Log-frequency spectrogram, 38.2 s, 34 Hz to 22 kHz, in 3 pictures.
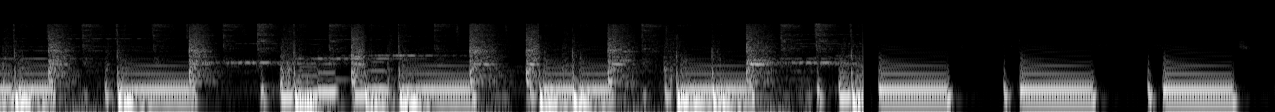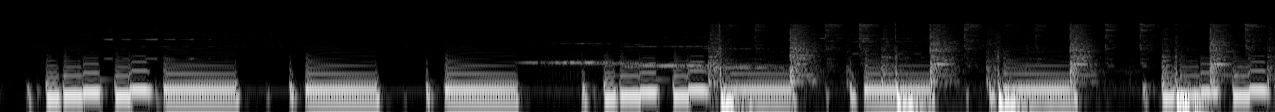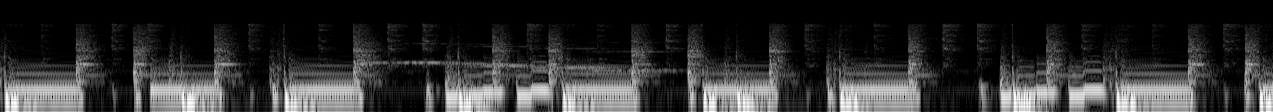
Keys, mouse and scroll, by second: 6.2-6.7 scroll down 1, 18.2-18.8 scroll up 1, 19.8 click, 20.6 click, 20.9 click, 22.3 click, 22.5 click, 23.2-24.2 scroll up 2, 24.2 click, 26.0 click, 27.0 click, 27.5 scroll down 2, 28.4 click, 30.9 click, 31.8 click, 31.9 click, 32.5 ,, 33.5 click, 36.4 click, 36.9 click, 37.2 click.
